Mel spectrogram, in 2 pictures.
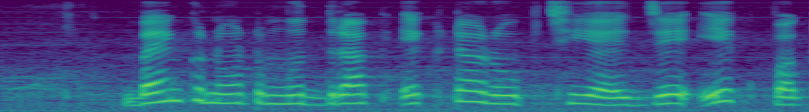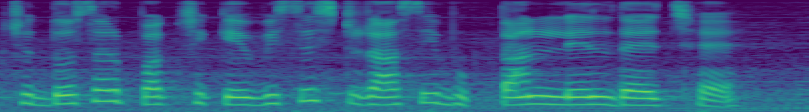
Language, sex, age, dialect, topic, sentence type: Maithili, female, 36-40, Eastern / Thethi, banking, statement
